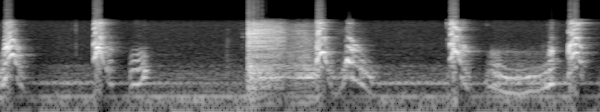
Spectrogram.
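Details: Seven-week-old Border Collie puppy indoors, battling a doorstop in play. Short sharp barks and yappy growls come in scattered bursts, with a loud rattling twang of the doorstop in the middle and a low steady hum underneath.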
